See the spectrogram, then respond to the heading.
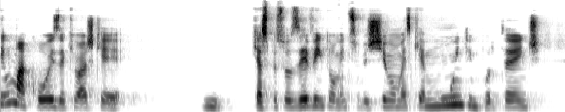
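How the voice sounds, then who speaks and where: A woman with a fairly high pitch talks at a very fast pace in fairly even intonation, her loudness swinging widely, in a dry, close recording with no echo. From Curitiba, southern Brazil. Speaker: company health director, physician. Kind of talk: podcast interview.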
